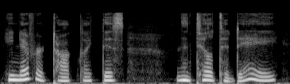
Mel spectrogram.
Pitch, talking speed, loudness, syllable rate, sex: 195 Hz, 165 wpm, -17 LUFS, 5.0 syllables/s, female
